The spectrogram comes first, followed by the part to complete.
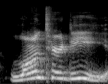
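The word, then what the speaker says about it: L'Interdit: circus no they not do you think she launter d i learned how to say that for the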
